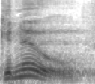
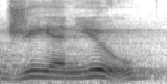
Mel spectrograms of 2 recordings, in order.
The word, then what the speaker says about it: GNU: according to the dictionary the g is silent and it's pronounced new so anytime you wanted to say new you could spell it gnu and you've got a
